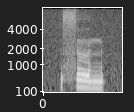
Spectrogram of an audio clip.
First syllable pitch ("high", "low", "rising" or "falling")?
low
